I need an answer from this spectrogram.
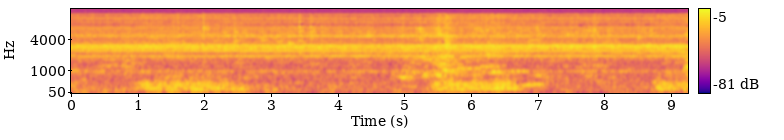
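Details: Angry, aggressive cat giving low, throaty growls in bursts of two to three seconds, separated by short pauses.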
